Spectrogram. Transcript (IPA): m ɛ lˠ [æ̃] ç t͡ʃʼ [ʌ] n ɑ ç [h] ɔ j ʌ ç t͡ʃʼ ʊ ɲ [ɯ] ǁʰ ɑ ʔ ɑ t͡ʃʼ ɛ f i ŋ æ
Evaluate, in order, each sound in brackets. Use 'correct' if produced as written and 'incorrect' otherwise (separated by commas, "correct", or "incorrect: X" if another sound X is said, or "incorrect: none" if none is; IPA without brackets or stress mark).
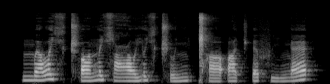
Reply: incorrect: æ, incorrect: ɒ, incorrect: ʕ, incorrect: ə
